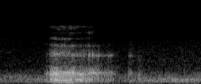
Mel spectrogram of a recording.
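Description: A single brief, throaty vocal noise from a man, about half a second long, starting about half a second in, between stretches of low room noise.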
